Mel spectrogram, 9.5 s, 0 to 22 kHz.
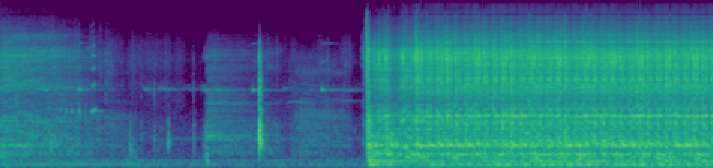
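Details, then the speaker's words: Ford D Series petrol fire truck that sat 16 years, after corrosion was scraped from the distributor cap: a steady starter churn of about three beats a second, cranking without catching. The owner suspects fouled plugs; spark was later confirmed. "I don't know what else it can really be unless the plugs are failed up, but I can't imagine them all being like that. At least a couple would be trying to fire you would think, but without pulling them all out, we'll give her another go."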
